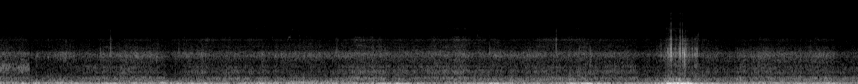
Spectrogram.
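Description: Strong wind buffeting the body-mounted camera's microphone, a steady low rumble, with a short loud thump about seven seconds in.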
